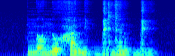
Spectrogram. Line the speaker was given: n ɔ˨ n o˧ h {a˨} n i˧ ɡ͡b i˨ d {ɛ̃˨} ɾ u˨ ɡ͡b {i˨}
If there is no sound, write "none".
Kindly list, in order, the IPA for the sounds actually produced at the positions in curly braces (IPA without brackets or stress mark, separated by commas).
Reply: a˨, ɛ̃˨, i˨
